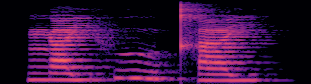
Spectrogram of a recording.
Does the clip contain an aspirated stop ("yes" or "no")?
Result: yes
